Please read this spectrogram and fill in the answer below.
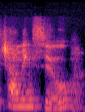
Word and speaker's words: Chiaoning Su: so my name is chong ling soo um if you think it's hard just think about italian ciao hello goodbye and then add ning after that name that's how you pronounce my name currently i'm an assistant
